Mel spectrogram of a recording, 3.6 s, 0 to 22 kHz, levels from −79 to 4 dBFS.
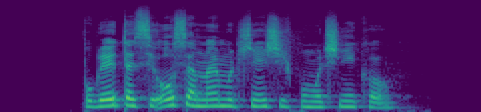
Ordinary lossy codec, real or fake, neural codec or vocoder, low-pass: none; fake; codec, 44.1 kHz, 7.8 kbps, Pupu-Codec; 19.8 kHz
